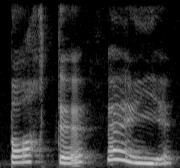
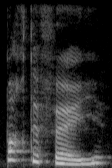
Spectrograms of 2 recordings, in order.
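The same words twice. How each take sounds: First: "Portefeuille" very drawn out, syllables apart; slow take. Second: "Portefeuille" joined up as one word; a bit faster. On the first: Teacher pointing out the E sound, slow separated syllables. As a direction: stretch "Portefeuille" slowly, pausing between syllables. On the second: Teacher speeding the word up for class, a bit faster. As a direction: say "Portefeuille" smoothly, without gaps between syllables. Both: Shown as a demonstration. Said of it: "Let's say it a little bit faster".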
